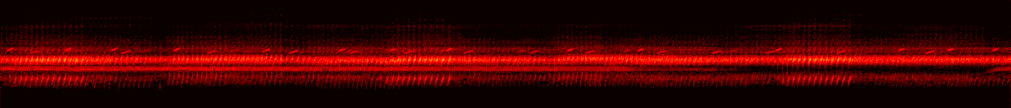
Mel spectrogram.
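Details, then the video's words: Frog chorus: a dense, unbroken wall of high ringing calls with short pulsed trills bursting through about every five seconds, the loudest near the start and again around ten seconds. "FROGS - Pig Frogs, Water Frogs, Backwater Chorus, & Frog Chorus"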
